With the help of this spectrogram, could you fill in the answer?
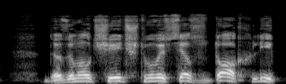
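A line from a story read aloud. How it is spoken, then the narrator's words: Shouting over noise. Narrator (Russian): крикнул он, услыхав, как дружно заорали разбуженные рывками и толчками ребята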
